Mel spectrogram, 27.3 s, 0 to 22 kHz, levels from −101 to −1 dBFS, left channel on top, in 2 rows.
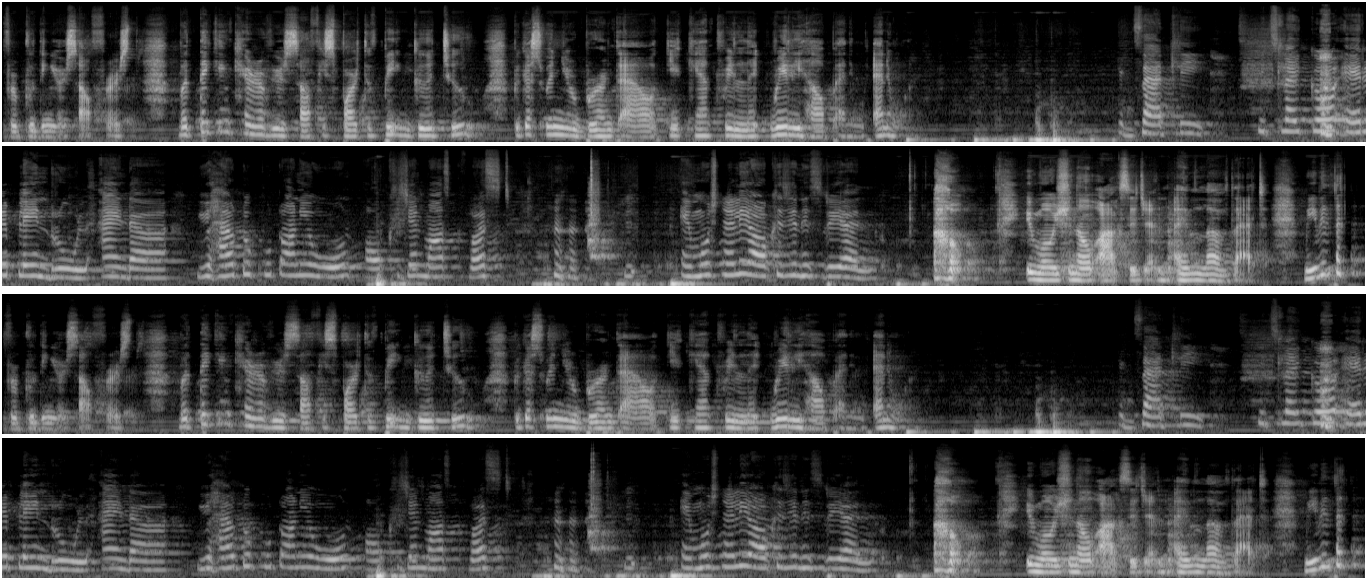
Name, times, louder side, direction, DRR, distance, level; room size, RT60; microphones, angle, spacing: voice 1, 0.0-9.0 10.5-10.6 13.2-13.3 19.5-19.6 20.3-20.4 22.9-23.3 23.6-27.1, left 3 dB, 80° left, 10 dB, 1.4 m, -30 dB
voice 2, 11.2-12.0 12.6-15.3 15.6-18.6 19.1-19.4 19.9-20.0 20.4-22.4, left 3 dB, 45° left, 12 dB, 1.0 m, -37 dB
29.5 x 29.0 x 5.6 m, 0.65 s
head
